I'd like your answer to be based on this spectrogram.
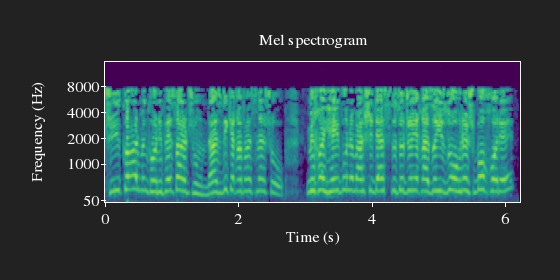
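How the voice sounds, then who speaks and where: A woman voicing an impatient, gruff male zoo keeper who shouts at a boy. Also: high voice, lively intonation, dry recording, pitched above the performer's own voice. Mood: impatient shouting. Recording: dull lo-fi recording.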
